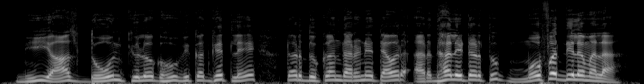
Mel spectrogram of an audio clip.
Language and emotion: Marathi, happy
